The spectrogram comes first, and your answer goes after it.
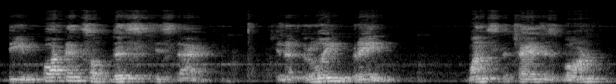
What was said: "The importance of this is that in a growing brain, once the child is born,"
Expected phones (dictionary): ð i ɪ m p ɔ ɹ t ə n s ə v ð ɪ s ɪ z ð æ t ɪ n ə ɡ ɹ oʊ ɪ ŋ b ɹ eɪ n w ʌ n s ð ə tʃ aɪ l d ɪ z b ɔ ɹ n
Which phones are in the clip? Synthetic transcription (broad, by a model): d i ɪ m p ɔ ɹ t ə n s ə v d ɪ s ɪ z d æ t ɪ n ə ɡ ɹ oʊ ɪ ŋ b ɹ eɪ n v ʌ n s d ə tʃ aɪ l d ɪ z b ɔ ɹ n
